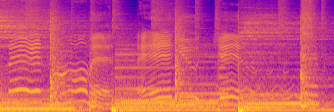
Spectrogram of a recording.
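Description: Live blues trio playing a slow blues: an electric guitar lead with bent, wavering notes over bass guitar and drums.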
